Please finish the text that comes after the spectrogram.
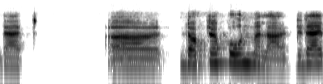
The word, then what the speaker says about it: Ponmalar: Ponmalar, did I pronounce it correct?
